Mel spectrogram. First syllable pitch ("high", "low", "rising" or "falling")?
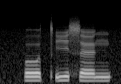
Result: high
